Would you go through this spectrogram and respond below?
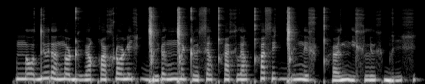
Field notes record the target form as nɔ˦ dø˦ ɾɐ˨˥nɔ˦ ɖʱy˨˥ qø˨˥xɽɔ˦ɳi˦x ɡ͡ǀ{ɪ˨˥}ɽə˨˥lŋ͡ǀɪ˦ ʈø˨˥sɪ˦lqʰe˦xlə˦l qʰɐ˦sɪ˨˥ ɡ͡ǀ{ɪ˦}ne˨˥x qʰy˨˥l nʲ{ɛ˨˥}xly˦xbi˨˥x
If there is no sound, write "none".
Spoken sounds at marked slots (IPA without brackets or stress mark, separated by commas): i˨˥, ɪ˦, ɛ˨˥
